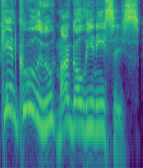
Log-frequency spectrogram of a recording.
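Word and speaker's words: Khankhuuluu mongoliensis: It's pronounced Canulu Mongolianis, meaning dragon prince of Mongolia.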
